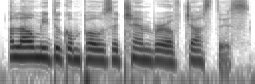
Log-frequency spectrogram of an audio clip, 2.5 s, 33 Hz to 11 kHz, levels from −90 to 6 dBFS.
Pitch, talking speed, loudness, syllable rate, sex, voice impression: 185 Hz, 190 wpm, -16 LUFS, 6.1 syllables/s, male, very masculine, adult-like, thick, tensed, slightly powerful, dark, hard, muffled, fluent, cool, intellectual, slightly refreshing, sincere, very calm, very mature, very friendly, very reassuring, very unique, elegant, slightly wild, sweet, lively, very kind, modest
